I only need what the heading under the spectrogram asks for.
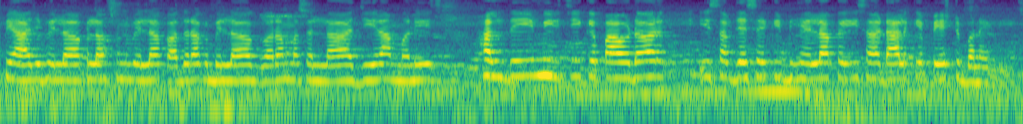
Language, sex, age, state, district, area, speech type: Maithili, female, 30-45, Bihar, Muzaffarpur, urban, spontaneous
